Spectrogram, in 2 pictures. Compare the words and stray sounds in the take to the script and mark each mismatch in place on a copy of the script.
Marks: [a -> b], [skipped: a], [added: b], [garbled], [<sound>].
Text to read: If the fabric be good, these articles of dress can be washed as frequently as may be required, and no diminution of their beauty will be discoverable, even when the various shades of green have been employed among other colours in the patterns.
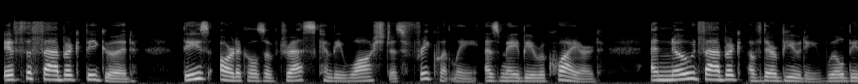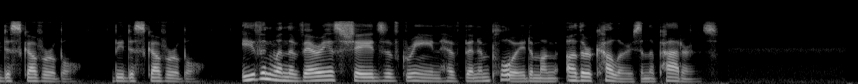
If the fabric be good, these articles of dress can be washed as frequently as may be required, and no [diminution -> fabric] of their beauty will be discoverable, [added: be discoverable] even when the various shades of green have been employed among other colours in the patterns.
